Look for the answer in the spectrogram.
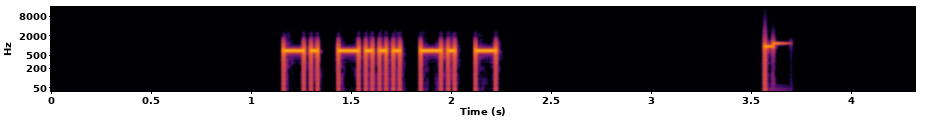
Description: Morse code, heard as a keyed tone, about 34 wpm, 700 Hz. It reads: NBNT
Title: All Cut Numbers - 4-Digit 35wpm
